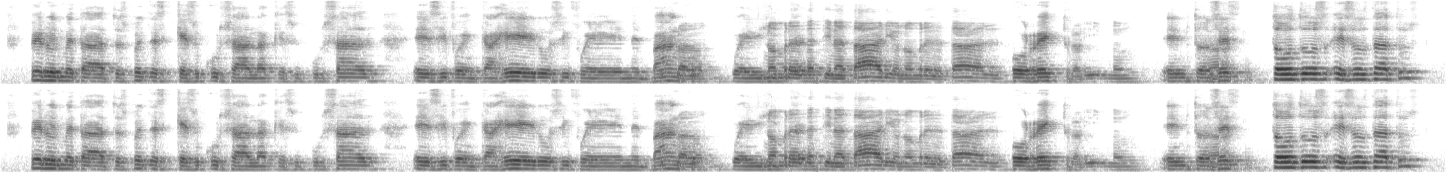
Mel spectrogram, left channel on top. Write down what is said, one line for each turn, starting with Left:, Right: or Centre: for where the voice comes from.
Right: Pero el metadato es pues de qué sucursal, a qué sucursal, eh, si fue en cajero, si fue en el banco,
Left: Sí, claro.
Right: si fue digital,
Left: Nombre del destinatario, nombre de tal,
Right: correcto.
Left: el origen.
Right: Entonces,
Left: Ok, Ah, ok.
Right: todos esos datos,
